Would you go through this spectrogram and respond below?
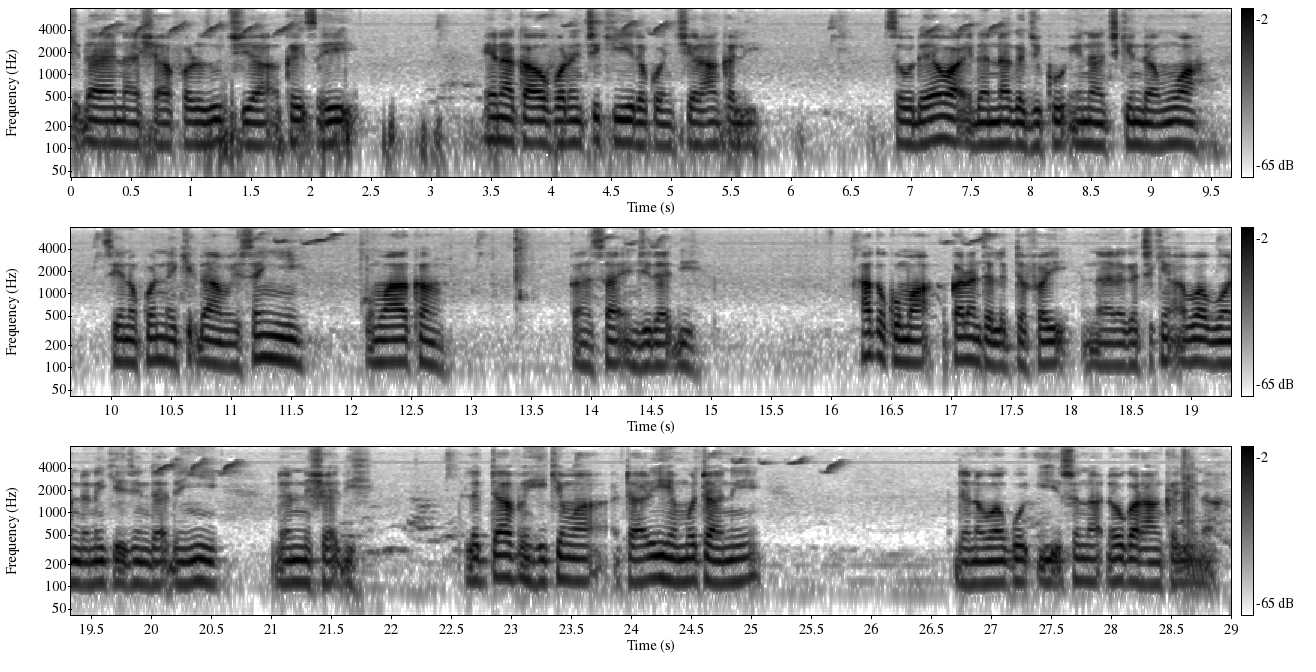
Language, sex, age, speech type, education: Hausa, male, 60+, spontaneous, tertiary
